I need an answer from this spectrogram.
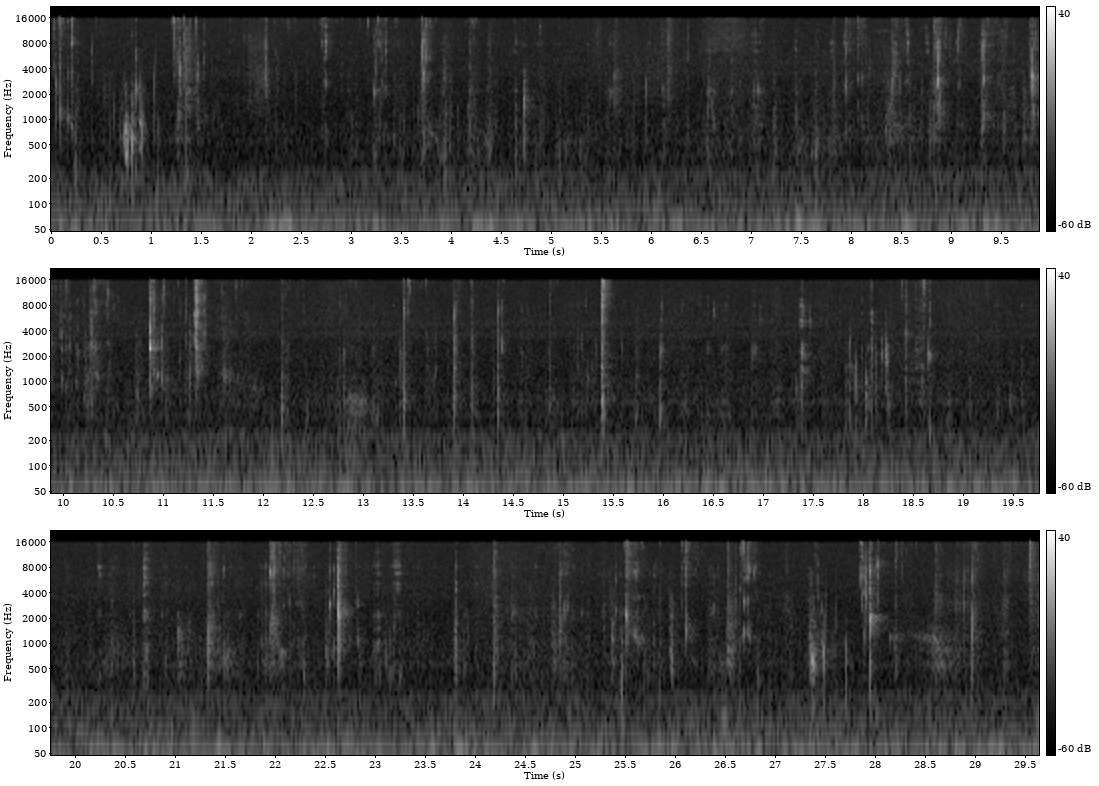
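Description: Close-miked chewing and mouth sounds of a person eating soft glazed doughnuts: scattered wet smacks and small clicks, with a bite into a fresh doughnut near the end. A steady low hum runs underneath.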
